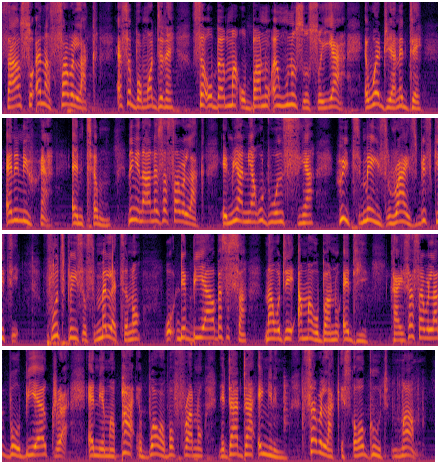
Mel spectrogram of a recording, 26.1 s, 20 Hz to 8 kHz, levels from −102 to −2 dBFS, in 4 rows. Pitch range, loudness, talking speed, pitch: 190-250 Hz, -29 LUFS, 150 wpm, 220 Hz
